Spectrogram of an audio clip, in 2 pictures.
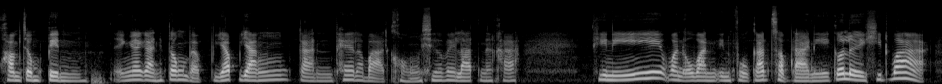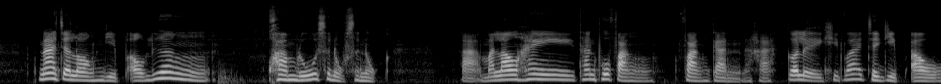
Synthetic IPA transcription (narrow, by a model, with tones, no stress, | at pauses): kʰwaː˧mt͡ɕa˧mpe˧nna̰˧˩jŋaː˥˩jkaː˧nt̪ʰiː˥˩t̪ɔ˥˩ŋbɛː˨˩p̚ja˦˥p̚ja˧˥ŋkaː˧npʰɛː˧˥˩t̪̚la˧baː˨˩t̪̚kʰɔː˩˦ŋt͡ɕʰɯ˧˦˥ɐwa˧˩jla˦˥t̪̚na˦˥kʰa˦˥ʔ | t̪ʰiː˧niː˦˥wa˧nʔo˧wa˧nʔi˧nfoː˧ka˦˥t̪̚sa˨˩p̚daː˧niː˦˥kɔː˥˩lɤː˧jkʰi˦˥t̪̚waː˥˩ | naː˥˩t͡ɕa˨˩lɔː˧ŋji˨˩p̚ʔa˧wlɯ˥˩əŋ | kʰwaː˧mɾuː˦˥sa˧nu˨˩k̚sa˧nu˨˩k̚ | ʔa̰ː˨˩maː˧la˥˩wɦa˥˩jt̪ʰaː˥˩npʰuː˥˩fa˧ŋ | fa˧ŋka˧nːa˦˥kʰa˦˥kɔː˥˩lɤː˧jkʰi˦˥t̪̚waː˥˩t͡ɕa˨˩ʔji˨˩p̚ʔa˧w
